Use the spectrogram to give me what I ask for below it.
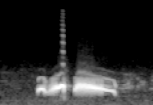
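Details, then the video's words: Spotted dove, decoy cooing in the 'giọng thổ' style, both females and males, used to stimulate other males to sing: one phrase of a short rising coo then a longer, buzzy, gently falling coo, otherwise silent. "cu gáy giọng thổ thúc gù/ chim cu gáy giọng thổ bài bản gù đấu/ chim cu gáy kích bổi nhanh nổi"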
